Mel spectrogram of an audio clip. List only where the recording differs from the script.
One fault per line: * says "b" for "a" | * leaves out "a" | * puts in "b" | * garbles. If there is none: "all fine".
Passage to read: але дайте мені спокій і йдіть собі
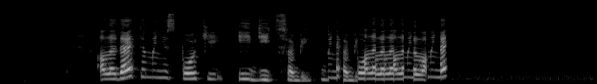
* garbles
